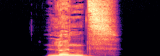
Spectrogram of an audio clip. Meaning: genitive of Lund
- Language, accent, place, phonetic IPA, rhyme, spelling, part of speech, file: German, Germany, Berlin, [lʊnt͡s], -ʊnt͡s, Lunds, noun, De-Lunds.ogg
